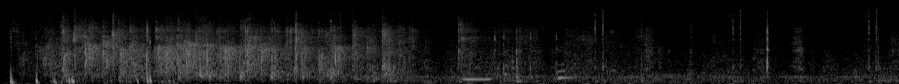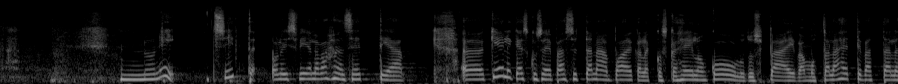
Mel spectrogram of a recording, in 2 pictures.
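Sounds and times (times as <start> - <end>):
crowd applause: 0.0 - 4.8
speech: 10.2 - 17.9.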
